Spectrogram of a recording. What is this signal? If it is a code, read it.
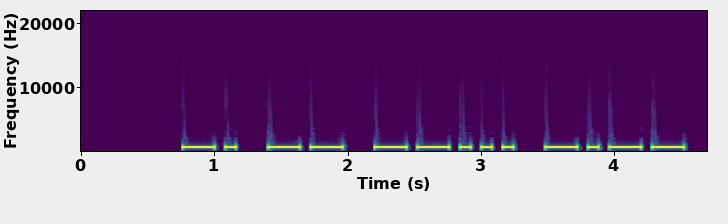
Morse code, heard as a keyed tone, about 15 wpm, 700 Hz. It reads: NM7Y
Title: USA Call Signs - 4 Characters - Repeated 2x - 15wpm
